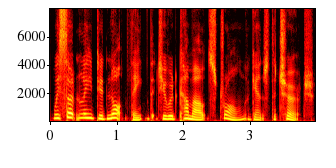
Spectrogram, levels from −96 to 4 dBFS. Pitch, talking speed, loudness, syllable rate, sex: 215 Hz, 210 wpm, -20 LUFS, 4.4 syllables/s, female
